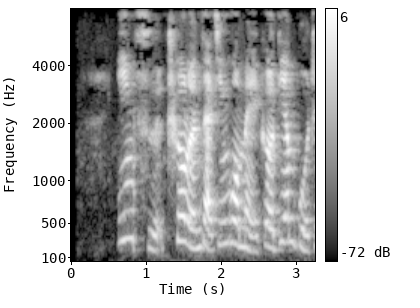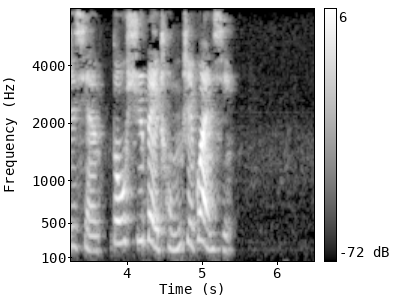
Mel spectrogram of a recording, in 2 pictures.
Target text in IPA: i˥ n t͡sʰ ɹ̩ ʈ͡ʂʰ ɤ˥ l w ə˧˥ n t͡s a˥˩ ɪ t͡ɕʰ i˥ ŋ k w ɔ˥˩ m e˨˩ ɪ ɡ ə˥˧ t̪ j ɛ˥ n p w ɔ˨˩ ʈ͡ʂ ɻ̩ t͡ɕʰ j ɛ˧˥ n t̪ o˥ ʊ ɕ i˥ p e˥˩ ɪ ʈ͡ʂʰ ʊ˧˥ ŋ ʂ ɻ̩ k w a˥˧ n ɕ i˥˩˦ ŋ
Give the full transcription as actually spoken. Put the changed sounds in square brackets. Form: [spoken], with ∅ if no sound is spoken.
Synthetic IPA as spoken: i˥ n t͡sʰ ɹ̩ ʈ͡ʂʰ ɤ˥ l w ə˧˥ n t͡s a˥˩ ɪ [t͡ɕ] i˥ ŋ k w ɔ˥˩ m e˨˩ ɪ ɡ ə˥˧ t̪ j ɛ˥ n p w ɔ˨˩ ʈ͡ʂ ɻ̩ t͡ɕʰ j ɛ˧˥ n t̪ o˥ ʊ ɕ [y˥] p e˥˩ ɪ ʈ͡ʂʰ ʊ˧˥ ŋ [ʈ͡ʂ] ɻ̩ k w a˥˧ n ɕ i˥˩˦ ŋ

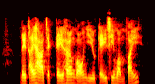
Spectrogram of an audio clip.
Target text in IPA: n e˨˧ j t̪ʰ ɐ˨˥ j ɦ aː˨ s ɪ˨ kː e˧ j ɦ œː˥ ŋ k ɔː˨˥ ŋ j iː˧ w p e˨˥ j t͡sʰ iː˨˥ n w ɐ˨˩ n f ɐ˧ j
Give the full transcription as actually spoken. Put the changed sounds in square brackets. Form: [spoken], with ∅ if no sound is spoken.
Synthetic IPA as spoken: n e˨˧ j t̪ʰ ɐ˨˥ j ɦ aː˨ [t͡s] ɪ˨ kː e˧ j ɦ œː˥ ŋ k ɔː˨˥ ŋ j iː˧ w [k] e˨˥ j t͡sʰ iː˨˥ n w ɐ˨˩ n f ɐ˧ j

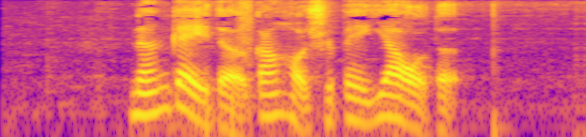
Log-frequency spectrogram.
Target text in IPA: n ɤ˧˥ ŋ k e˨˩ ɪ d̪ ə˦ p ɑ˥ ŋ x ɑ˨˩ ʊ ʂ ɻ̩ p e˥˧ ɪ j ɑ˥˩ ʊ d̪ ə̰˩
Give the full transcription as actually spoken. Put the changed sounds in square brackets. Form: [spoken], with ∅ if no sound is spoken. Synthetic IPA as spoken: n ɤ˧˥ ŋ k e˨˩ ɪ d̪ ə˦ [k] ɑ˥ ŋ x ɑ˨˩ ʊ ʂ ɻ̩ p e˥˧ ɪ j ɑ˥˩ ʊ d̪ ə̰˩

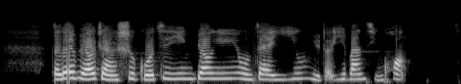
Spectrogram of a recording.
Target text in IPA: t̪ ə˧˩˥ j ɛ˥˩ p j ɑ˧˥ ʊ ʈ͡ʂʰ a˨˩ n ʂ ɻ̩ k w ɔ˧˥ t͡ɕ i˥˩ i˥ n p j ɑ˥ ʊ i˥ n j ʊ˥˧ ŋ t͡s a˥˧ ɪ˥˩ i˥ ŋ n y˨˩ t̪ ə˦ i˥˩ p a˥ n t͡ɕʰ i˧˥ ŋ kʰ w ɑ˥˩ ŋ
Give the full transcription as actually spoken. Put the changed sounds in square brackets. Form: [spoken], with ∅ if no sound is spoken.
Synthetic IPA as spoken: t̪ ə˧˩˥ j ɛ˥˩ p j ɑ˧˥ ʊ [ʈ͡ʂ] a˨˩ n ʂ ɻ̩ k w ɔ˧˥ t͡ɕ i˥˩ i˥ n p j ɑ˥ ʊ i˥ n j ʊ˥˧ ŋ t͡s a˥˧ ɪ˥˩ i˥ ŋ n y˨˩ [d̪] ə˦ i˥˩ p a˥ n t͡ɕʰ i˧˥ ŋ kʰ w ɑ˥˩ ŋ

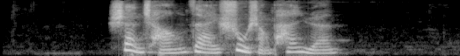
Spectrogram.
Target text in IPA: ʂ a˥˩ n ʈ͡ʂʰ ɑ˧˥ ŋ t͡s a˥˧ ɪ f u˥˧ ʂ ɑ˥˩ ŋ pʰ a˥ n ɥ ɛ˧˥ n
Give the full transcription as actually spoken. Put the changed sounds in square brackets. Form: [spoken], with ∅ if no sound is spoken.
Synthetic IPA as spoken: ʂ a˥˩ n ʈ͡ʂʰ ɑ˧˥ ŋ t͡s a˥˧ ɪ [ʂ] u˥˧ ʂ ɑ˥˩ ŋ pʰ a˥ n ɥ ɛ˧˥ n

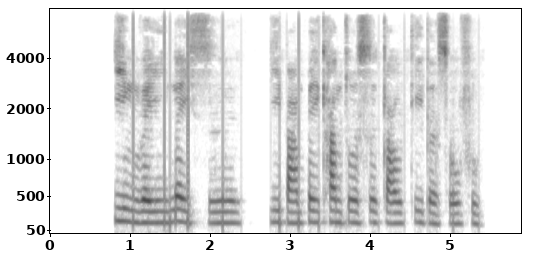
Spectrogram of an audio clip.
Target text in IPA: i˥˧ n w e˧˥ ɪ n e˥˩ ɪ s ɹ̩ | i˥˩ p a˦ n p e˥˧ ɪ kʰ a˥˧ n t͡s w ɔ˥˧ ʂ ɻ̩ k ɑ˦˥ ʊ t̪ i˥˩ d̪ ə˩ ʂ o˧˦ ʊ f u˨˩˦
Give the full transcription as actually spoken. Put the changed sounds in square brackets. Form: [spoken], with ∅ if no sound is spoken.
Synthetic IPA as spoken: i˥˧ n w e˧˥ ɪ n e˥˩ ɪ s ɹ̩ | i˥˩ p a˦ n p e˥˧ ɪ kʰ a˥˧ n t͡s w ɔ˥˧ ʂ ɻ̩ k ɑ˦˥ ʊ t̪ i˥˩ d̪ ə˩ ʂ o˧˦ ʊ f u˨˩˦

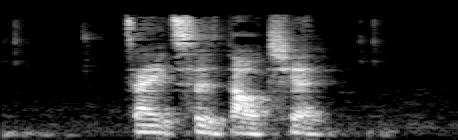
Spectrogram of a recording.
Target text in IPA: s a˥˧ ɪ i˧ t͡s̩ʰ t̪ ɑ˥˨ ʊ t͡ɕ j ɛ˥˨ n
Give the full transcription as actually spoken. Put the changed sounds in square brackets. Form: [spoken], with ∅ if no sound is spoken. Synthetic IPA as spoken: [t͡s] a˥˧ ɪ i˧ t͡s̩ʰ t̪ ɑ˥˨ ʊ [t͡ɕʰ] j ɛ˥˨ n

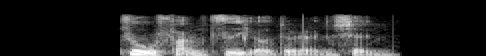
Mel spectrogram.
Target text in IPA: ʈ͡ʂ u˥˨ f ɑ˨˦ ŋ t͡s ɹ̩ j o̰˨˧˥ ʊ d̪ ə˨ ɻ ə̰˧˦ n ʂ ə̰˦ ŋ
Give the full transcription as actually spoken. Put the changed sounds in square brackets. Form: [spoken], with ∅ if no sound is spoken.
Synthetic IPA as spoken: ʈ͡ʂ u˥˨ f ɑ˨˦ ŋ t͡s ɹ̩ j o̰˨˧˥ ʊ d̪ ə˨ ɻ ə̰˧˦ n ʂ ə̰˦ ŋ

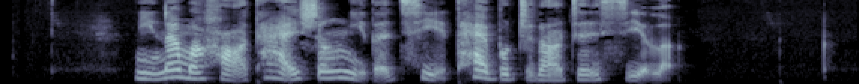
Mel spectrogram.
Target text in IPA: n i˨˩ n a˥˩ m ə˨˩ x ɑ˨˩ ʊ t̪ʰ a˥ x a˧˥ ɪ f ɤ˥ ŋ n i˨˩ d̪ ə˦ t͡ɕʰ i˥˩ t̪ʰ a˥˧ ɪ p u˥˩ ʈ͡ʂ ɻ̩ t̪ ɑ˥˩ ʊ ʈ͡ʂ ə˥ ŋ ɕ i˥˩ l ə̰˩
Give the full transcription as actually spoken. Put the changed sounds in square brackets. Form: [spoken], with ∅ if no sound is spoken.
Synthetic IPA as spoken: n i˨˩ n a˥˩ m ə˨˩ x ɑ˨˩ ʊ t̪ʰ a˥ x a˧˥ ɪ [ʂ] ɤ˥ ŋ n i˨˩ d̪ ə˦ t͡ɕʰ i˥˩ t̪ʰ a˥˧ ɪ p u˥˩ ʈ͡ʂ ɻ̩ t̪ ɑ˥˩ ʊ ʈ͡ʂ ə˥ [n] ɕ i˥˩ l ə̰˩

